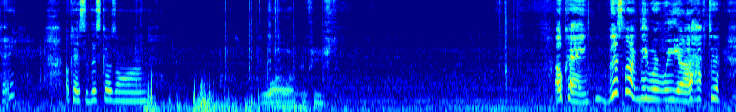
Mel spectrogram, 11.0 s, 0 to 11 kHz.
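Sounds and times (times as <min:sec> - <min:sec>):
car cabin hum: 0:00.0 - 0:11.0.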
